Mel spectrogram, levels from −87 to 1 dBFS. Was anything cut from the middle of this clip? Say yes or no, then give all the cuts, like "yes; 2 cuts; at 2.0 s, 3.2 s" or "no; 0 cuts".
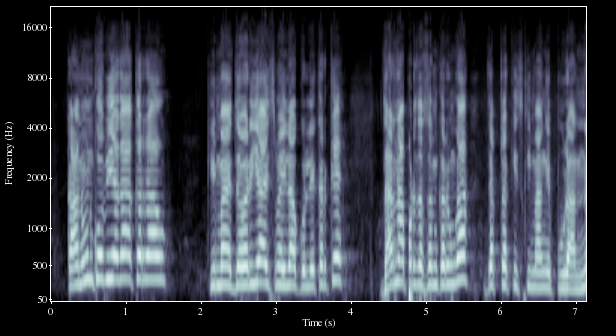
no; 0 cuts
